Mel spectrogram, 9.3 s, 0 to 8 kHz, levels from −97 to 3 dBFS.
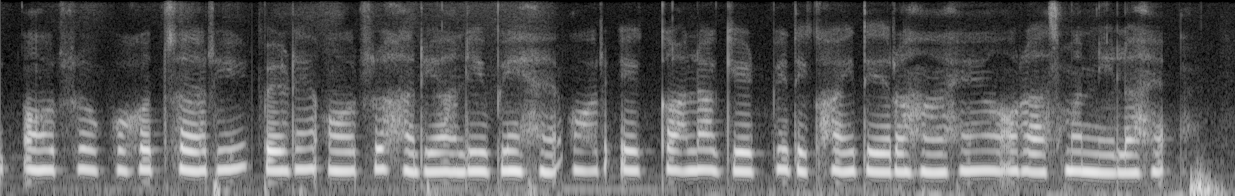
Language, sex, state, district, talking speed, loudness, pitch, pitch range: Hindi, female, Goa, North and South Goa, 140 wpm, -15 LUFS, 270 Hz, 260-280 Hz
